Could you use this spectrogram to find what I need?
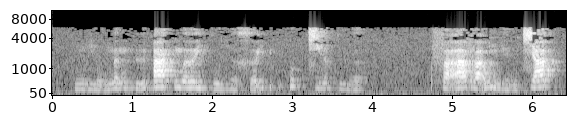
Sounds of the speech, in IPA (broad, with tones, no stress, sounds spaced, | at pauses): m i˧˩ w n ə˨˦ n ʔ ɨ̰˧˥ ʔ a˦˥ k̚ m əː˧ j k w i̤˨˩ ə̯ x ə̰˧˨ j ʔ | ʔ u˦˥ k̚ t͡ɕ i˨˦ ə̯ k ɨ̤˨˩ ə̯ | f a̰ː˧˥ v a̰˧˥ w ɲ e̤˨˩ n t͡ɕ a˦˥ t̚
